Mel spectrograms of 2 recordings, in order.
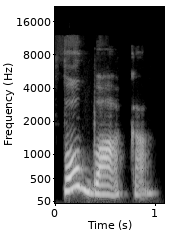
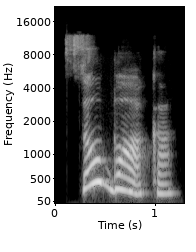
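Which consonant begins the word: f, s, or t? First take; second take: f; s. First: The word begins with an f sound. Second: The word begins with an s sound. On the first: The speaker calls it wrong. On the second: The speaker calls it right.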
